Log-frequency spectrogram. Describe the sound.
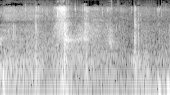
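Crunchy rice crackers being bitten and chewed: one sharp crunch stands out, followed by a few smaller crackling bites, all faint and with no talk.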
